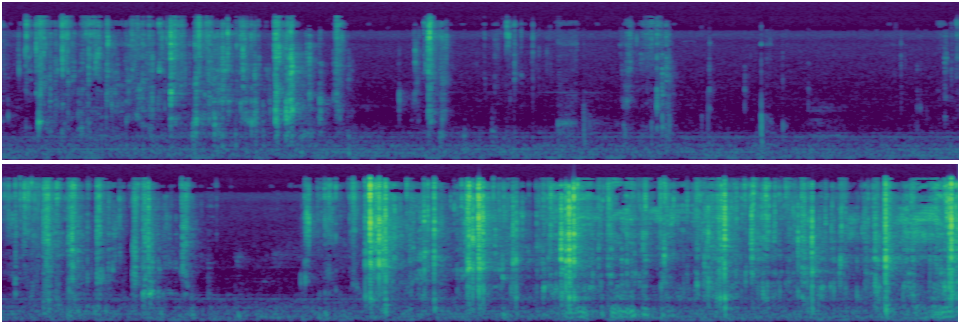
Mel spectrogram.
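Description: A pit bull chewing and crunching raw meat: a few scattered bites at first, a lull midway, then steady, louder crunching chews for the last third.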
